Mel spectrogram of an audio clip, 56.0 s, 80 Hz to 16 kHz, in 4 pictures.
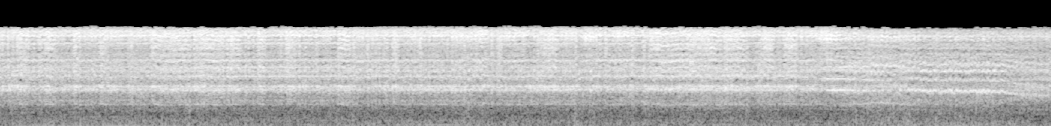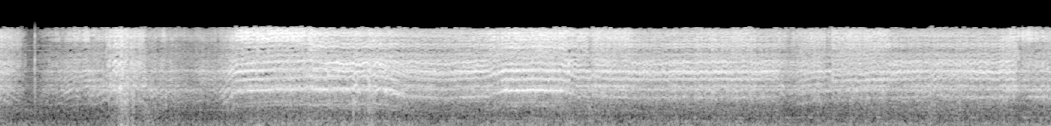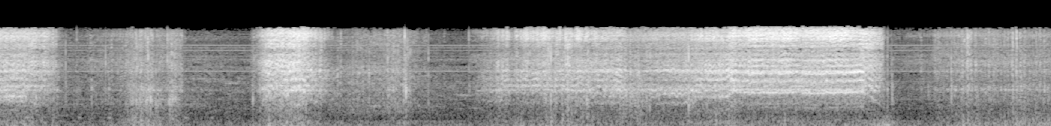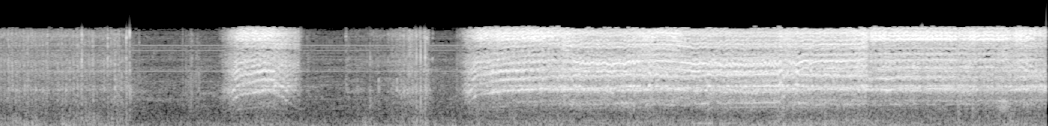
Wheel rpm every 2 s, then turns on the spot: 170, 170, 170, 170, 170, 160, 120, 70, 110, 140, 130, 110, 100, 110, 30, 30, 10, 60, 90, 110, 20, 30, 40, 10, 130, 160, 160, 170.
32-34 40-44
